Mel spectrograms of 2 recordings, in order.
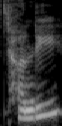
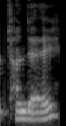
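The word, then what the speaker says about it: Tunde: gangster then there is tundi or tund tund sorry that's the correct pronunciation he is an aspiring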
